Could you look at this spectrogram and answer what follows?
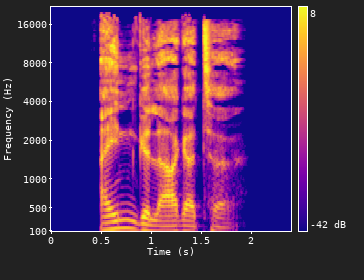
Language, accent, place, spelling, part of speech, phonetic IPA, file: German, Germany, Berlin, eingelagerte, adjective, [ˈaɪ̯nɡəˌlaːɡɐtə], De-eingelagerte.ogg
- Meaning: inflection of eingelagert: 1. strong/mixed nominative/accusative feminine singular 2. strong nominative/accusative plural 3. weak nominative all-gender singular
